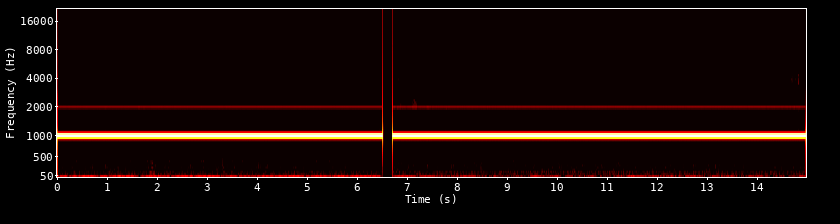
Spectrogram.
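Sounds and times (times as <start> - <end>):
1000 Hz calibration tone at 94 dB: 0.0 - 14.9.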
